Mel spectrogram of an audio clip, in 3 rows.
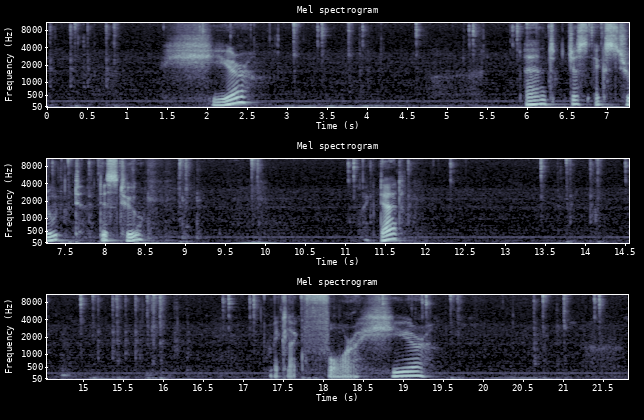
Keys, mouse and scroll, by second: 0.3 shift+middle click, 1.7 click, 3.2 alt+click, 3.8 click, 5.1 click, 5.2 alt+click, 5.6 click, 5.7 alt+click, 5.9 shift+middle click, 6.6 click, 6.6 shift+click, 6.8 middle click, 7.2 scroll down 2, 7.5 shift+middle click, 7.8 middle click, 8.8 KP_7, 9.7 e, 11.1 middle click, 12.1 click, 13.5 scroll up 2, 13.6 shift+middle click, 14.3 click, 15.0 shift+middle click, 15.4 middle click, 15.7 ctrl+r, 17.6 ctrl+r, 21.2-21.8 alt+shift+click.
